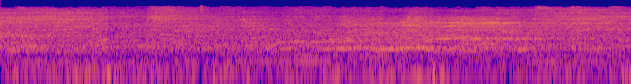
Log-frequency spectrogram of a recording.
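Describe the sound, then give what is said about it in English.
A steady, dense crowd murmur from an excited crowd at an outdoor rally at the Reflection Pond at City Hall, waiting for the players to arrive and speak, with many overlapping voices blending into a constant hubbub, holding an even loudness throughout without distinct cheers or peaks. “I'm also looking forward to hearing this crowd behind me, and I know a lot more people are going to file in once the players arrive, too, to hear them speak.”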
